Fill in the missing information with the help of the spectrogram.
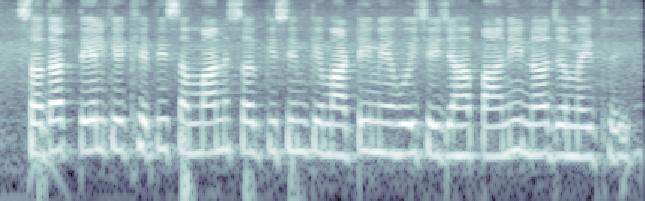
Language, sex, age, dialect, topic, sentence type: Magahi, female, 31-35, Western, agriculture, statement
